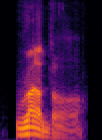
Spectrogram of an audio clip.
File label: "ruddle", British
